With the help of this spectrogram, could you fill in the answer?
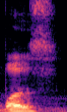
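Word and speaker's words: は: week, that's what it was. We also talked about the particle ha, which is pronounced, in this case, as wa, specifically when we connect it to two nouns.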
